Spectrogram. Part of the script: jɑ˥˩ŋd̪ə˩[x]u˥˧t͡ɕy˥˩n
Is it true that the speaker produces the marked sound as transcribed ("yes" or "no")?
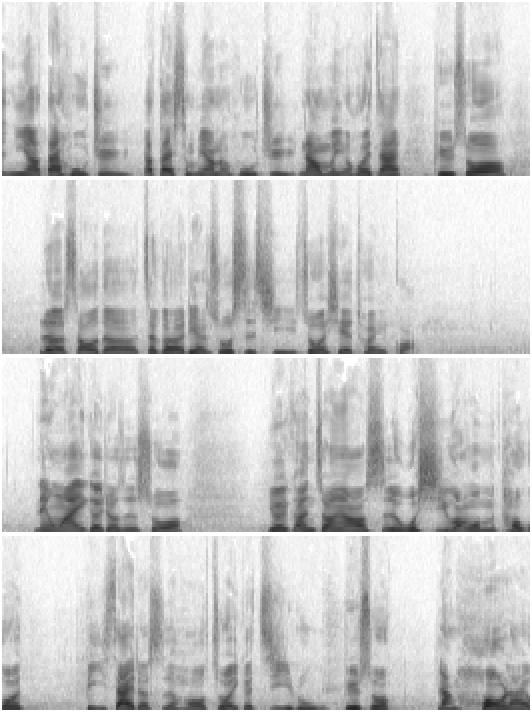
yes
